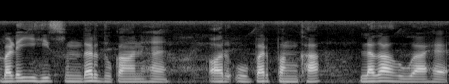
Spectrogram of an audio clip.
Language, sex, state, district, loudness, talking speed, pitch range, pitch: Hindi, male, Madhya Pradesh, Katni, -19 LUFS, 145 wpm, 130-145 Hz, 135 Hz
